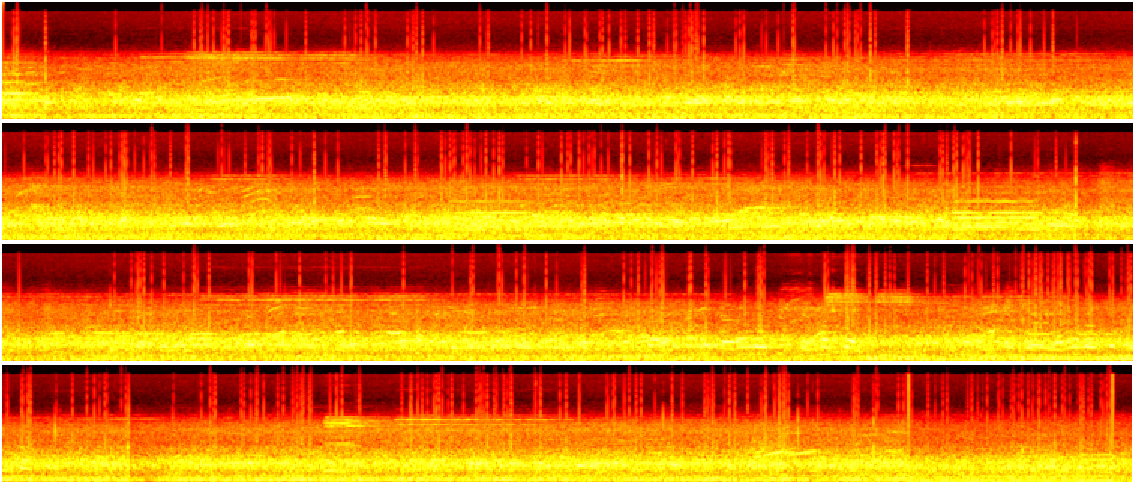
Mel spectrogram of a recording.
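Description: Heavy rain and traffic on a waterlogged street: a loud, steady wash of noise with vehicles moving through the water, and brief faint higher tones now and then.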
